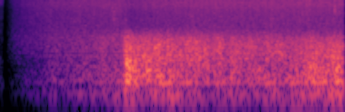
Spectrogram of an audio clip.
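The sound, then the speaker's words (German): Thunderstorm with rain as a hurricane passes: deep rolling thunder swells in from silence and keeps rumbling loudly over a steady hiss of falling rain until the end. “Der Orkan zieht in die Ferne davon.”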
